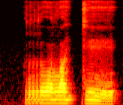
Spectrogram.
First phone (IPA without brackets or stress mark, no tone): r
